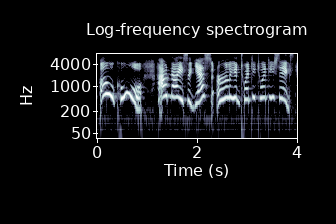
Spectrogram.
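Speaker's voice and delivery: bright, high, chirpy self-quote; cheerful high voice. Retold or imitated. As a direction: chirp it out like a pleased airhead. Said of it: "and I was like".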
